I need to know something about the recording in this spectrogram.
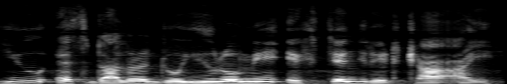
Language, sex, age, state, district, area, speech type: Sindhi, female, 60+, Uttar Pradesh, Lucknow, urban, read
